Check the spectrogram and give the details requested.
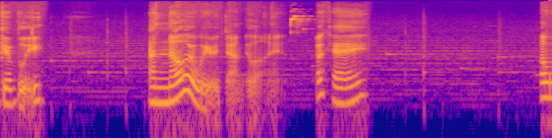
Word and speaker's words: Ghibli: Do you pronounce it Giblly or Jibli? I know Ghibli is technically right, but I don't like it, so I still call it Gibli.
